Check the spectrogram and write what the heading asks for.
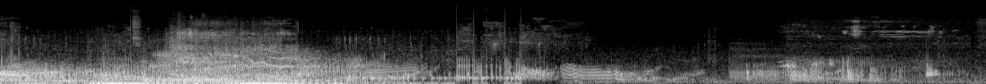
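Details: Tummy growling: low, drawn-out gurgling and growling rumbles that rise and fall over several seconds; loud stomach rumbling.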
